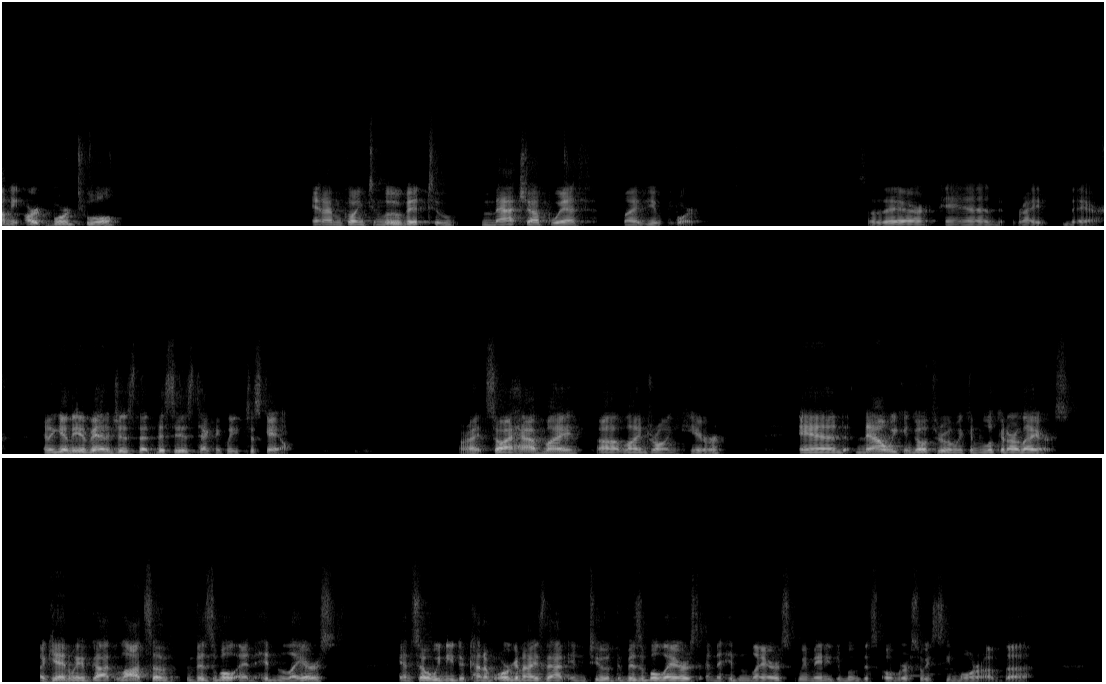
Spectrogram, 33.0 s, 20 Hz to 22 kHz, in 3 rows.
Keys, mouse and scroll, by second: 1.5 click, 6.1 click, 11.5-16.7 drag, 19.6 F15, 21.3-25.4 drag, 26.1-27.1 scroll down 5, 32.3-33.0 drag.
